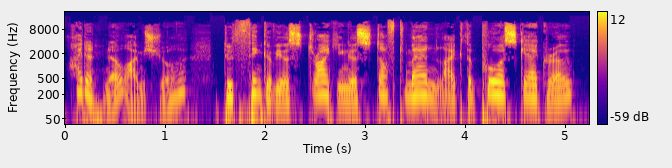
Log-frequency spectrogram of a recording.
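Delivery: put-on high-pitched indignant child; scolding girl. A narrator's reading. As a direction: scold in a little girl's high voice. Dorothy keeps scolding the lion.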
